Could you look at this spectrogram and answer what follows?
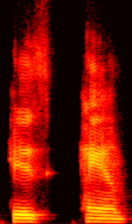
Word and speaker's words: Hisham: shall you spell it h-i-s-h-a-m and I'll tell you a joke that lets people really remember his ham and I say that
